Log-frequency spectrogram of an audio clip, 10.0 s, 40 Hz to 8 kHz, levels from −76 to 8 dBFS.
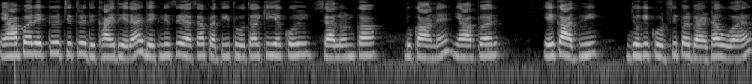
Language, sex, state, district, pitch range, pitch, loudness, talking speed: Hindi, female, Uttar Pradesh, Muzaffarnagar, 230-255 Hz, 245 Hz, -19 LUFS, 185 wpm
